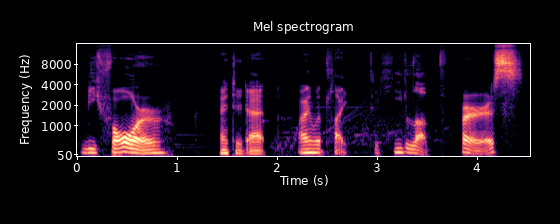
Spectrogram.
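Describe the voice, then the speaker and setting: A man's voice: medium pitch, takes it slowly, soft background music. Man musing aloud as he streams a game. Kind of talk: casual commentary while playing a video game.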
